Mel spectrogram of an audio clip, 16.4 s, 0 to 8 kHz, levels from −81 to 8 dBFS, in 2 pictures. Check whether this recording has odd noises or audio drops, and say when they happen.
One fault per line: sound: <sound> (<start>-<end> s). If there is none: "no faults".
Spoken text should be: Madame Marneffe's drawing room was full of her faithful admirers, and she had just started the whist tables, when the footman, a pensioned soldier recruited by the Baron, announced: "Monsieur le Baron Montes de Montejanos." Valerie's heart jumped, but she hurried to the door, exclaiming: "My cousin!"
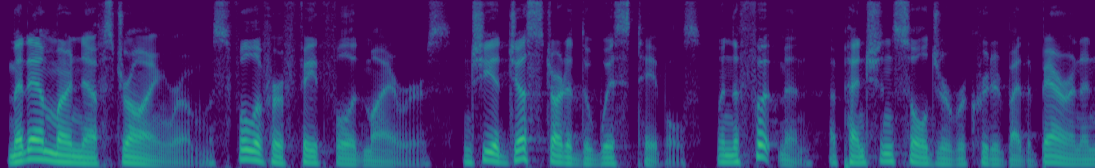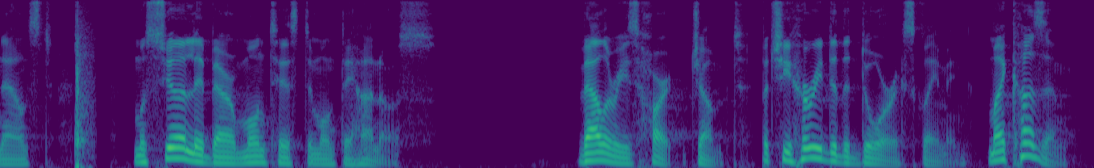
sound: tap (8.8-9.0 s)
